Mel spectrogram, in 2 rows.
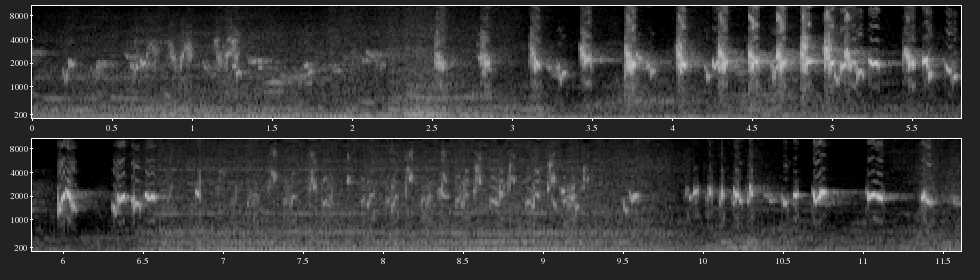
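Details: A yellow-vented bulbul in a 2023 recording of the long 'ropel' song, played to prompt replies: busy warbling builds to a fast run of sharp chirps, then fades into softer phrases over a constant low hum.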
